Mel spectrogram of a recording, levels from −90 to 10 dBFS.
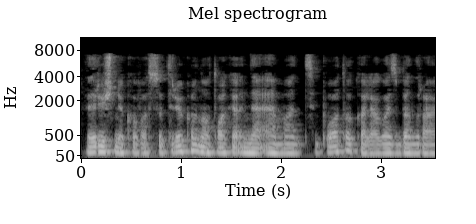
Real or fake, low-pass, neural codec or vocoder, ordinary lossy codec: real; 7.2 kHz; none; MP3, 48 kbps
